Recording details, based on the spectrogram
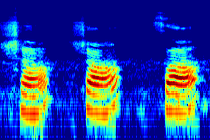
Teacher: ఊది పలికా అక్షరాలను ఉష్మాలు అని అంటారు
